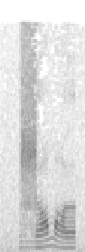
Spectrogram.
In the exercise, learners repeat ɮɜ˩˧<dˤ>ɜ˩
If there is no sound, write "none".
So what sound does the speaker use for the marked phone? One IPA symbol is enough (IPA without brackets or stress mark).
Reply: ðˤ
